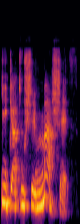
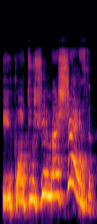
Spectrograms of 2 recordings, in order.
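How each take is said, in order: First: Loud storybook middle-bear voice; Mehdi Ours. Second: Big bear's raised, loud outcry; loud, higher-pitched big-bear exclamation; Grand Ours. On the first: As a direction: middle bear's loud exclamation. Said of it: "s'écria à son tour Mehdi Ours". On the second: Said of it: "s'excria Grand Ours". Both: A narrator's reading.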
